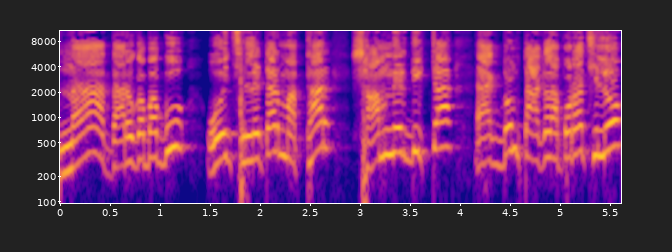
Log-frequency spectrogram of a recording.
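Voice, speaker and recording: A cartoonish character voice at an extremely high pitch. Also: moderate pace. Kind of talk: comic cartoon voice acting. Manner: deferential, addresses officer constantly.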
